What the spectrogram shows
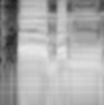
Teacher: واو مدہ کو ایک الف کے برابر کھینچ کر پڑھیں گے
